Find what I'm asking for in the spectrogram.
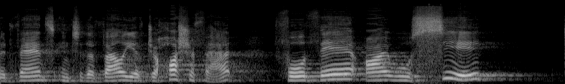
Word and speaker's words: Jehoshaphat: I will gather all the nations and bring them down to the valley of Jehoshaphat. Well done for your pronunciation there. It's hard work to say that.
